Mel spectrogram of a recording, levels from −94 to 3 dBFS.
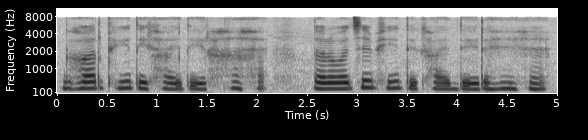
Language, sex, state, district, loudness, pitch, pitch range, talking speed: Hindi, female, Jharkhand, Palamu, -18 LUFS, 235 Hz, 225-250 Hz, 145 wpm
